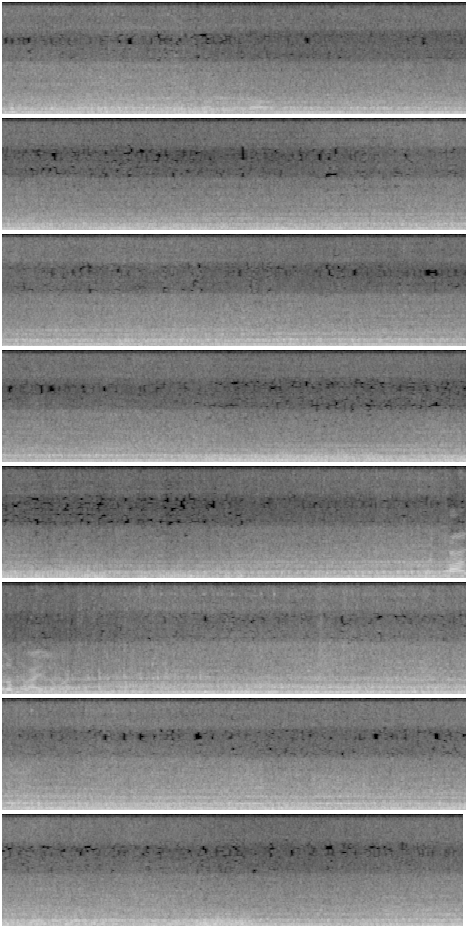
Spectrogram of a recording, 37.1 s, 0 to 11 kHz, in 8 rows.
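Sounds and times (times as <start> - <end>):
combine harvester engine humming: 0.0 - 37.0
threshing machinery turning: 0.0 - 37.0.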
